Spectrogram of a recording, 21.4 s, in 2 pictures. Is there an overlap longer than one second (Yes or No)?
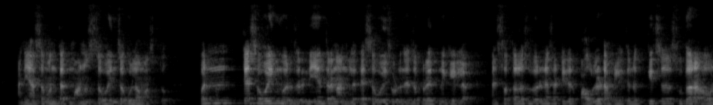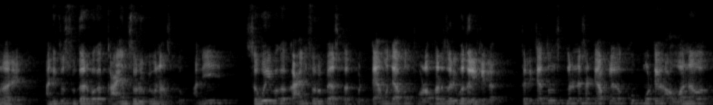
No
